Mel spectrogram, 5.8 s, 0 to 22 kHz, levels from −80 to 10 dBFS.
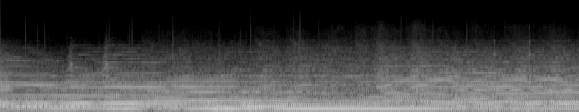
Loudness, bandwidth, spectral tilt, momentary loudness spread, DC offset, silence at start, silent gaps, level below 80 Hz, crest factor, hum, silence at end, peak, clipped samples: -21 LUFS; 6 kHz; -9 dB/octave; 2 LU; under 0.1%; 0 s; none; -36 dBFS; 14 dB; none; 0 s; -6 dBFS; under 0.1%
